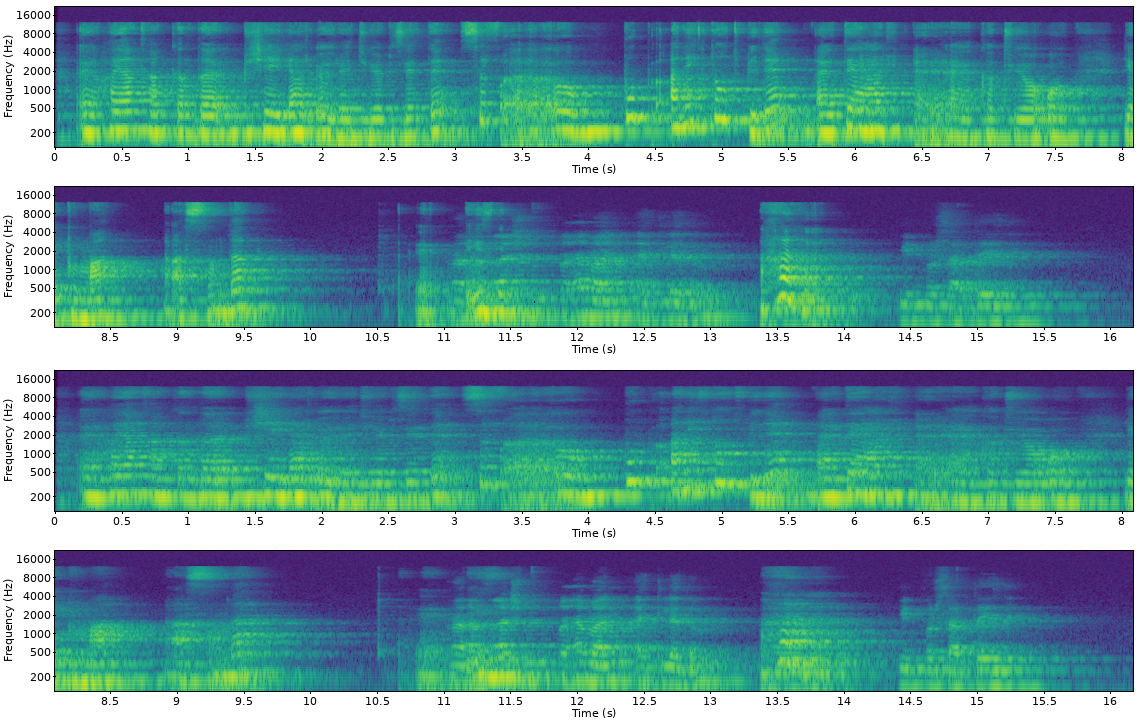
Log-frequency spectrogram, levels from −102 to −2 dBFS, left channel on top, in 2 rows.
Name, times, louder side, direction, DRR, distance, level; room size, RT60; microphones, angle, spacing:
voice 1, 0.0-7.7 8.0-8.6 8.9-9.6 10.8-11.5 13.4-13.8, left 3 dB, 60° left, 4 dB, 0.3 m, -21 dB
voice 2, 11.0-13.1 13.4-13.9 14.4-15.3, right 2 dB, 70° right, 1 dB, 0.5 m, -29 dB
3.2 x 2.4 x 2.7 m, 1.5 s
head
